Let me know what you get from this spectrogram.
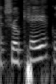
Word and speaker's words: trochaic: It is simply that a trochaic line is pronounced dada, as in highway. The first syllable is stressed and the second syllable is unstressed.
